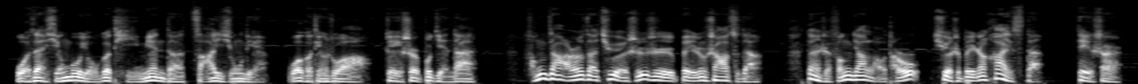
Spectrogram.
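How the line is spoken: Hushed, low voice. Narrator (Chinese): 故意压低了声音

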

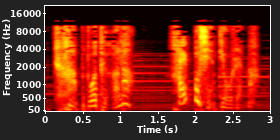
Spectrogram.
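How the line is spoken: Low-voiced warning. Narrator (Chinese): 她压低了嗓子提醒着

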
